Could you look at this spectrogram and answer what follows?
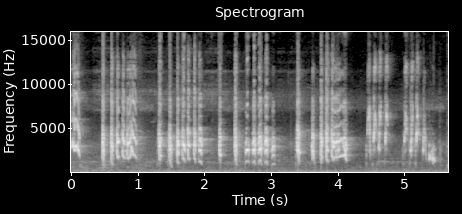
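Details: Long-tailed shrike chattering song for stimulating silent shrikes: clustered bursts of sharp, rapid ticking notes and short whistles in uneven groups, with brief gaps between bursts.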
